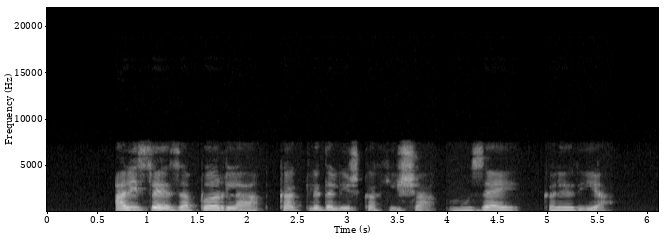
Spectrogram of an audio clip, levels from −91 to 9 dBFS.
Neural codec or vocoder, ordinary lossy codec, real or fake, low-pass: vocoder, 44.1 kHz, 128 mel bands every 256 samples, BigVGAN v2; none; fake; 19.8 kHz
